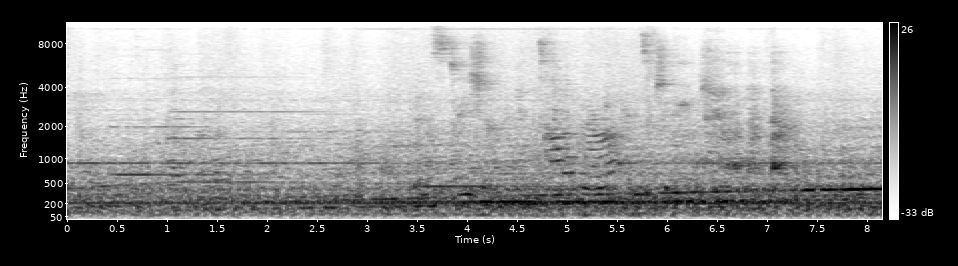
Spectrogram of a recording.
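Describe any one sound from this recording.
A train rumbles and hums as it moves, growing louder.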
